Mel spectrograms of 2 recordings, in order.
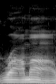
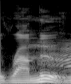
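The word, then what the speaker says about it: Ramuh: which is Ramu, and I had to be corrected because it's not Rama, which that's how it's spelled, and it looks exactly that. His name is actually Ramu with a beard.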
